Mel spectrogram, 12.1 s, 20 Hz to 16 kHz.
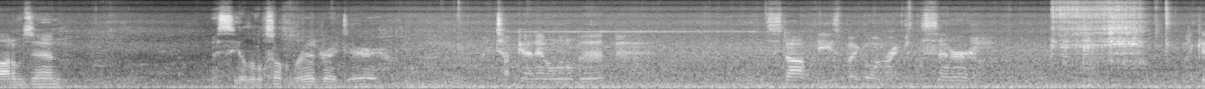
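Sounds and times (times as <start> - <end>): low hum of running fans: 0.0 - 12.0
pliers scraping spinning fan hub: 10.5 - 11.8.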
